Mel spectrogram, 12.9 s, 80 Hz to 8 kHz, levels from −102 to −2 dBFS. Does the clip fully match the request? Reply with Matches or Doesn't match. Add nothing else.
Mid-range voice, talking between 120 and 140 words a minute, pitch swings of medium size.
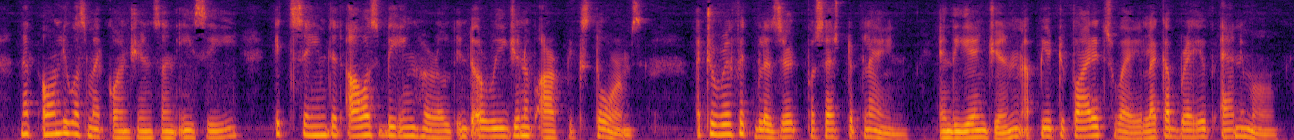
Doesn't match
